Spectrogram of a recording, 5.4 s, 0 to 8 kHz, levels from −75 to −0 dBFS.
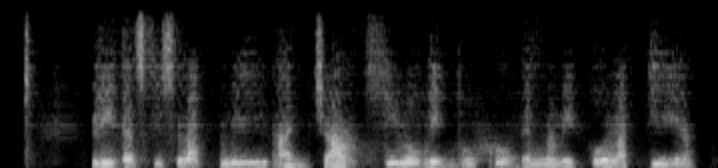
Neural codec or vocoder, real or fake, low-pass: codec, 44.1 kHz, 0.9 kbps, DAC; fake; 7.2 kHz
